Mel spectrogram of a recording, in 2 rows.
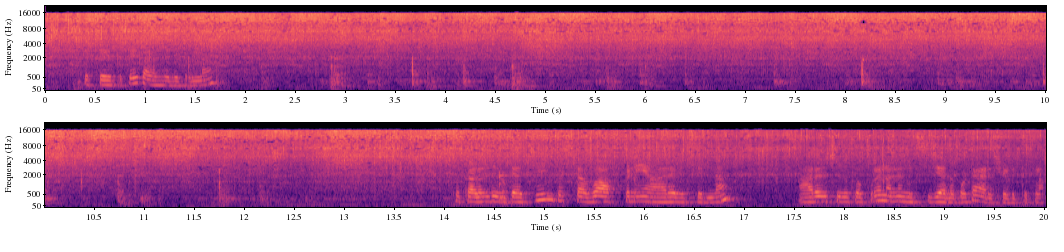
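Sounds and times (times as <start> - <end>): food sizzling in oil: 0.0 - 20.0
spatula scraping pan: 0.2 - 14.9.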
